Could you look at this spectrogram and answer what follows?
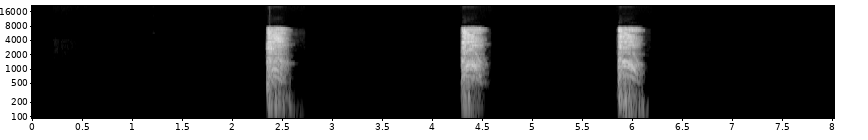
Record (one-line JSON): {"three_cough_length": "8.0 s", "three_cough_amplitude": 32767, "three_cough_signal_mean_std_ratio": 0.22, "survey_phase": "beta (2021-08-13 to 2022-03-07)", "age": "45-64", "gender": "Male", "wearing_mask": "No", "symptom_none": true, "symptom_onset": "2 days", "smoker_status": "Never smoked", "respiratory_condition_asthma": false, "respiratory_condition_other": false, "recruitment_source": "REACT", "submission_delay": "0 days", "covid_test_result": "Negative", "covid_test_method": "RT-qPCR"}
